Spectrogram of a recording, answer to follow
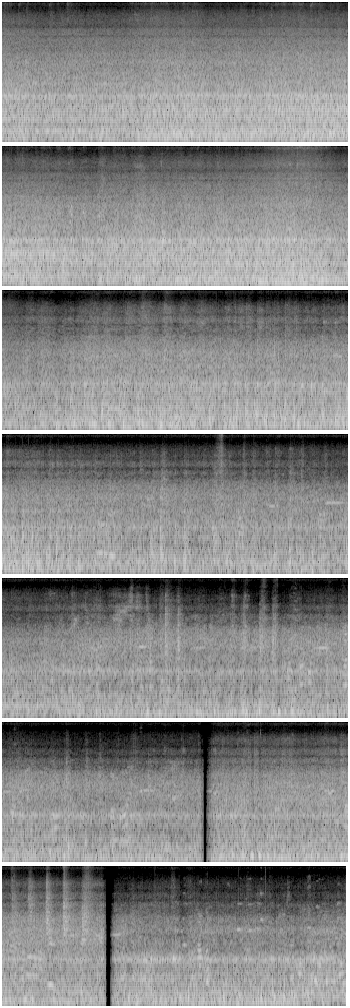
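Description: Train noise: a Maitree Express passenger train running past a station platform, then, from about eight seconds in, the steady running noise of riding inside a moving train, with two brief breaks in the sound near the end.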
